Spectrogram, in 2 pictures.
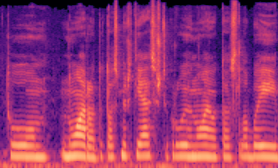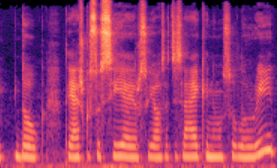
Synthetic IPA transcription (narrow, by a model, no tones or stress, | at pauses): t̪uːnuɔɾod̪ʊt̪oːsmʲɪɾʲt̪ʲiɛsɪʃt̪ʲɪkɾuːjʊnuɔjɛʊt̪oːslˠɐbɐɪd̪ɐʊkt̪ɐɪɐɪʃkʊsʊsʲijɛɪɾsʊjoːsɐt̪ʲsʲɪsʲʋʲɛɪkʲɪnʲɪmʊsʊlˠoɾʲiːd̪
